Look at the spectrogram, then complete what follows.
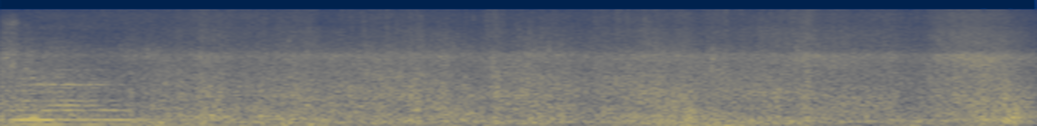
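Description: Steady rush of wind and waves around a sailboat under sail in choppy water, with a brief pitched tone in the first second.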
